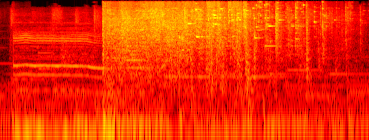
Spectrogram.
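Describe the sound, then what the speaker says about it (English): A glass window shatters in an animated film, a sudden loud crash of breaking glass that bursts in after a sustained musical tone and is followed by scattered tinkling debris and dramatic score. "he falls and violently crashes through a window"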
